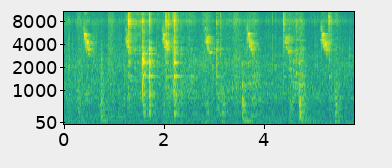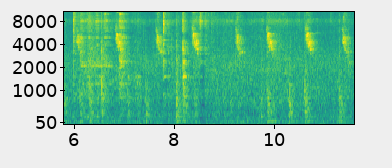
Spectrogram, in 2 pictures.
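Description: Metal spoon stirring a thick curry in an aluminium pot, scraping and clinking against the pot's sides and bottom in irregular strokes, loudest about a second or two in. A short, high chirp repeats about once or twice a second throughout.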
